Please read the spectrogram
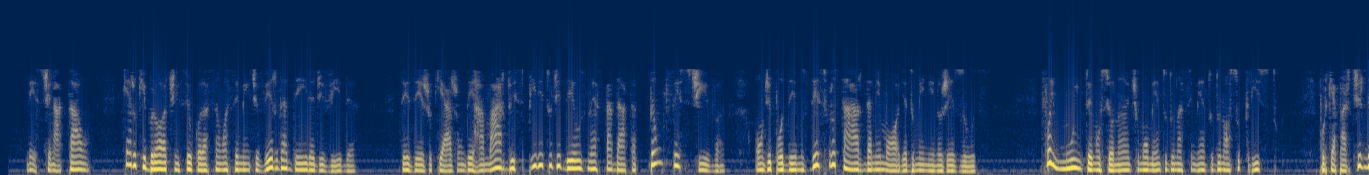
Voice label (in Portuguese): Romântico Feminino; Telemensagens 2017; Natal & Ano Novo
